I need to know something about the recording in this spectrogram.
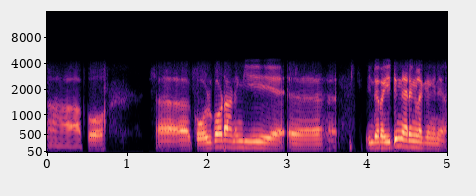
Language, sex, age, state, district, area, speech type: Malayalam, male, 45-60, Kerala, Kozhikode, urban, conversation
